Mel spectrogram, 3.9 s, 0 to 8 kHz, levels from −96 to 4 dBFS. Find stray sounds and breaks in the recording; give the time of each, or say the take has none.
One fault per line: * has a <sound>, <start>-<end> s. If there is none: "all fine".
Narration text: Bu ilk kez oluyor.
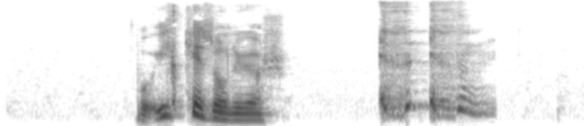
* has a throat clearing, 2.5-3.3 s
